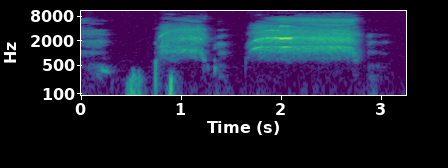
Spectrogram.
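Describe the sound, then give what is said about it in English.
Someone attempts a scream but manages only two breathy, raspy bursts, a short one followed by a longer strained push, thin and weak rather than full-voiced, with no other sound. “like it's ridiculous literally, if somebody came to kidnap me in the middle of the night, I can't scream. I would be like,”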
